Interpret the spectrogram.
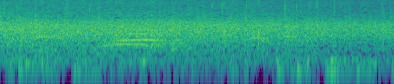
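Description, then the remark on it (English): A crowd at a Hall of Fame ceremony applauds steadily, dense rapid clapping holding at a loud, even level for the whole stretch with no voices standing out. “clap it up.”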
